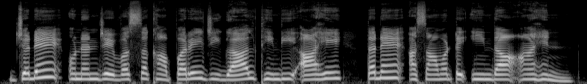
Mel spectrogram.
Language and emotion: Sindhi, neutral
